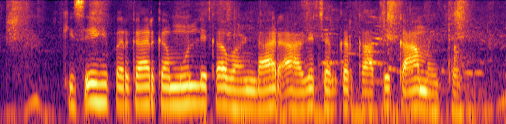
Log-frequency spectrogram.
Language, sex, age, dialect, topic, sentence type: Magahi, male, 18-24, Central/Standard, banking, statement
